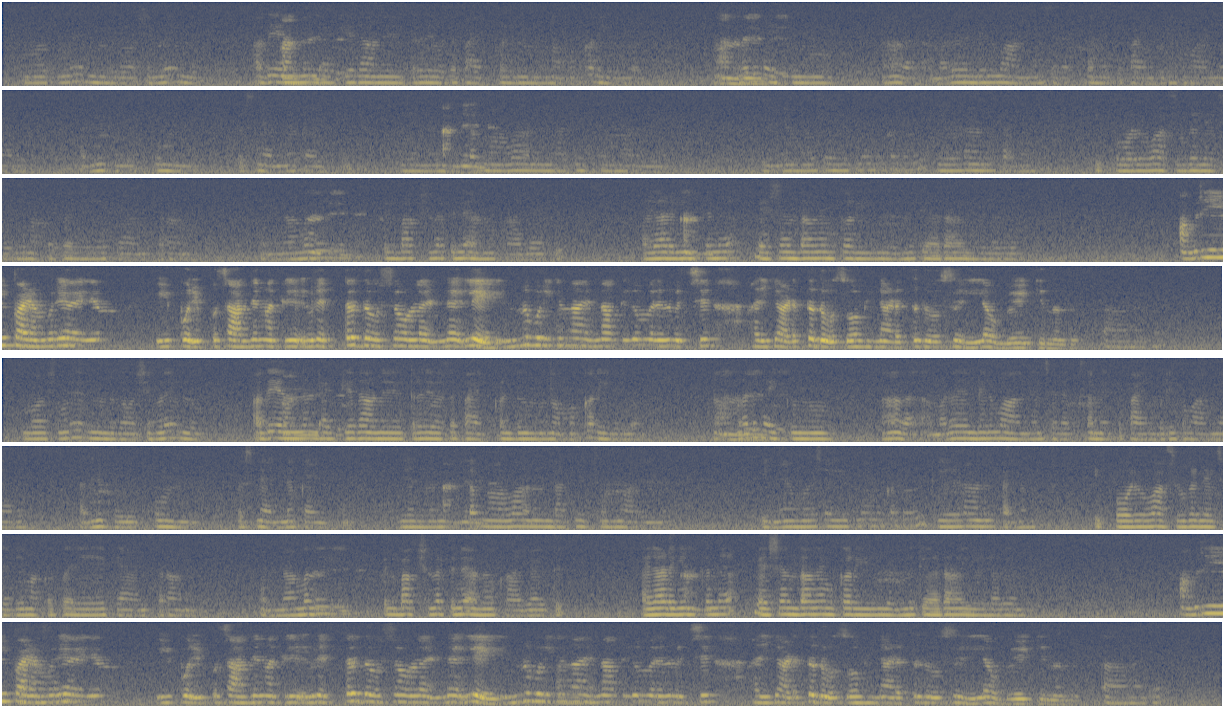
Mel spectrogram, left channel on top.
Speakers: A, on the right; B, on the left.
A: ദോഷങ്ങൾ വരുന്നുണ്ട് ദോഷങ്ങളേയുള്ളൂ അത് എന്നുണ്ടാക്കിയാ
B: അതെ അതെ
A: യതാണ് എത്ര ദിവസത്തെ പായ്ക്കുണ്ടെന്നൊന്നും നമ്മുക്കറിയില്ലല്ലോ നമ്മളതുകഴിക്കുന്നു
B: അതെ
A: ആഹ് നമ്മള് എന്തേങ്കലും വാങ്ങിയാൽ ചെല സമയത്ത് പയംപൊരിക്കെ വാങ്ങിയാല് അതിന് പുളിപ്പും സ്മെല്ലൊക്കെ ആയിരിക്കും ഇ എങ്ങനെത്തെ
B: അതെ അതെ
A: മാവ ണ് ഉണ്ടാക്കി വെച്ചോനൊന്നുംഅറിയില്ല പിന്നെ നമ്മള് ശരീരത്തിന് നമ്മുക്കത് കേടാണ് കാരണം ഇപ്പോരോ അസുഖല്ലേ വെച്ചാല് മക്കൾക്ക് വരെ ക്യാൻസർ ആണ് ഒന്നാമത്
B: അതെ
A: ഈ
B: അതെ
A: പിന്നെ ഭക്ഷണത്തിന്റെ ആണ് കാര്യയിട്ട് അയ്ൽ അടങ്ങിയിരിക്കുന്ന
B: അതെ
A: വെഷം എന്താന്ന് നമുക്ക് അറിയിലല്ലോ എന്ത് കേടാണ് അയിലള്ളതന്ന്
B: അവര് ഈ പഴമ്പൊരി
A: നമ്മള്
B: ആയാലും ഈ പൊരിപ്പ് സാധനങ്ങളൊക്കെ ഇവർ എത്ര ദിവസം ഉള്ള എണ്ണല്ലേ ഇന്ന് പൊരിക്കുന്ന
A: ആ അതെ
B: എണ്ണ അധികം വര്ന്നത് ച്ച് ആരിക്കു അടുത്ത ദിവസവും പിന്നെ അടുത്ത ദിവസവും എല്ലാം ഉപയോഗിക്കുന്നത്.
A: ആ, അതെ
